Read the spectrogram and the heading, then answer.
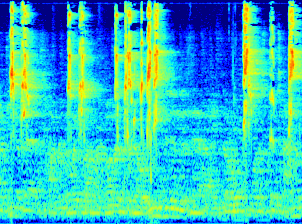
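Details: Pet lovebirds singing while perched on their owner's arm during a long session: scattered sharp, shrill chirps and squeaks in short bursts with quiet gaps between them, in an indoor room.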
